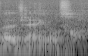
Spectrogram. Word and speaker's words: Bojangles: I wanted need to get a have of Bojangles did I say that right that's the first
